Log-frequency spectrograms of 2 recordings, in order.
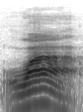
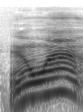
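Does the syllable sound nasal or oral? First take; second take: oral; nasal. First: The syllable comes out through the mouth. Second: The syllable is pushed through the nose. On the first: The speaker calls it right. "Harus ke mulut" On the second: The speaker calls it wrong. "Jangan ke hidung"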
